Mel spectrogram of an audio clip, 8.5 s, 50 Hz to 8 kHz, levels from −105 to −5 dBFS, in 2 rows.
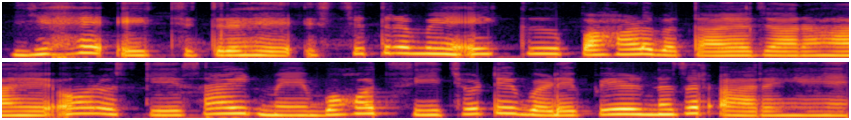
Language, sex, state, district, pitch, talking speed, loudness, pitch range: Hindi, female, Madhya Pradesh, Bhopal, 245 Hz, 175 wpm, -17 LUFS, 215-285 Hz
